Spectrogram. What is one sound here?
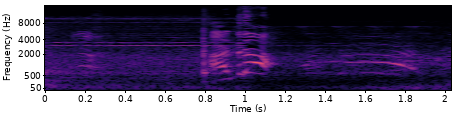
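A cricket bat hits a ball with a sharp crack.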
